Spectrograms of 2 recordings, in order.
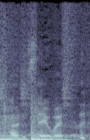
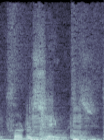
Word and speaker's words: Protasiewicz: I'm going for Judge Janet Judge Janet Protasiewicz. – Janet Protasiewicz for Supreme Court. Protasewicz.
